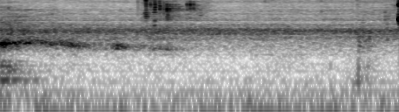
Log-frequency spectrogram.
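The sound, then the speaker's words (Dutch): A quiet, quick sip of water: soft wet mouth clicks and a faint swallow, then a sharper click right at the end, with no talking. “Even een korte slokje water.”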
